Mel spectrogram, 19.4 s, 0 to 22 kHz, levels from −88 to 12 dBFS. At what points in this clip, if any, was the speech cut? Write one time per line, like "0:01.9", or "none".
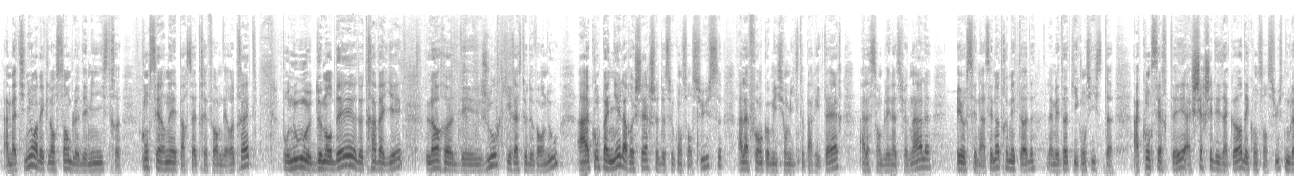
none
